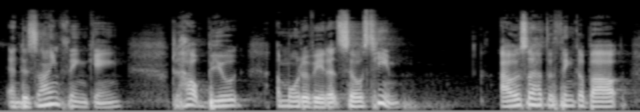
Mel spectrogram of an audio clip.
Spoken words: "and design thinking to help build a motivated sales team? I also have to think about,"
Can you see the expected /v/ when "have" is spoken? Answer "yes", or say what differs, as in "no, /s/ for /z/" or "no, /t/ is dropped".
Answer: no, /f/ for /v/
